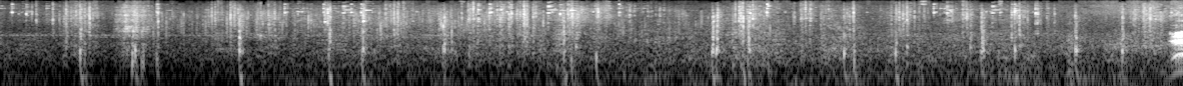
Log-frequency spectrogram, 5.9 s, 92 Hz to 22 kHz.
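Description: Horse hooves in The Witcher 3 video game, a steady rhythmic clip-clop of galloping at moderate distance, even and continuous throughout with no talk over it.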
